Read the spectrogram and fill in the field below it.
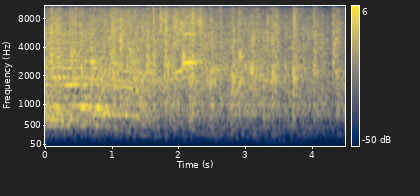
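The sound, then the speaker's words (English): A crowd at New Song claps steadily on a Father's Day morning for Kathy and Mondo, who made pancakes for everyone on their grill, in dense, continuous applause, fairly loud at first and tapering slightly over a few seconds, with a few faint whistles mixed in. “Let's give Kathy and Mondo out there a big round of applause.”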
